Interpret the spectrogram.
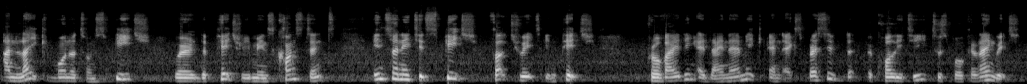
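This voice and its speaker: A young man reading out a scripted class presentation in a steady manner. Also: fairly high pitch, normal speed, a little hiss or hum, rough recording. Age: young adult. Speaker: student presenter.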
